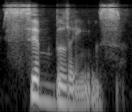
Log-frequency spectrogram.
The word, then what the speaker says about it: siblings: z but i was exaggerating that it looks like an s but it sounds like a z siblings suburb which has different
